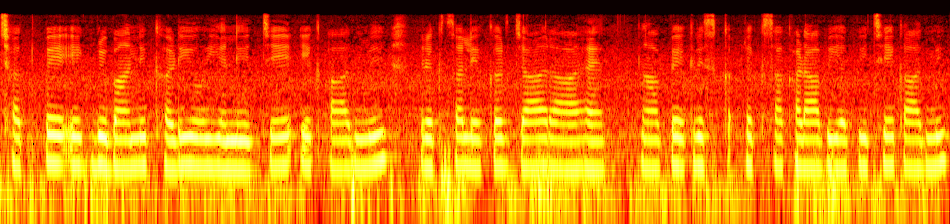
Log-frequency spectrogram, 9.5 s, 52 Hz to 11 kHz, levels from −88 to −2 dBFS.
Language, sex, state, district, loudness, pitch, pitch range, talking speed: Hindi, female, Haryana, Jhajjar, -17 LUFS, 200 Hz, 195-210 Hz, 170 wpm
